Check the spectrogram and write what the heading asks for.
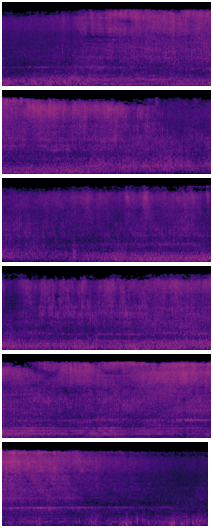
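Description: Rental racing karts' small petrol engines buzzing as they lap past, their pitch rising and falling as the drivers ease off and accelerate through the corners.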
